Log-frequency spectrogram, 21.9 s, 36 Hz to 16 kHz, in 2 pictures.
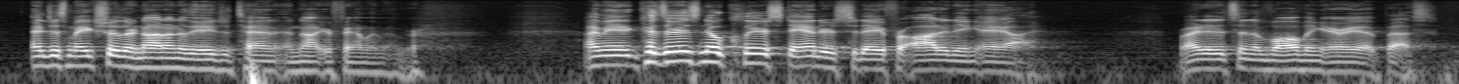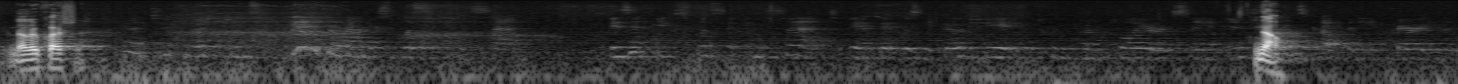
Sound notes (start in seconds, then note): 13.1 clears throat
